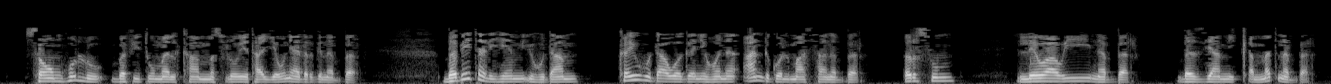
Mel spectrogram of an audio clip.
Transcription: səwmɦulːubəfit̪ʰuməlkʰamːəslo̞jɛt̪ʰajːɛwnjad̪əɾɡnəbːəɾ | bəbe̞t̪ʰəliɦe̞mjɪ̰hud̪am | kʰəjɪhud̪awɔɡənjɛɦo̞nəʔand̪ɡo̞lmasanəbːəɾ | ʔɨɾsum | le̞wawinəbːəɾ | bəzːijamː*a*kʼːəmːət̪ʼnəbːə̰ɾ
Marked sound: incorrect: i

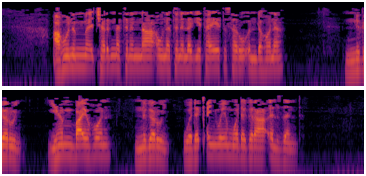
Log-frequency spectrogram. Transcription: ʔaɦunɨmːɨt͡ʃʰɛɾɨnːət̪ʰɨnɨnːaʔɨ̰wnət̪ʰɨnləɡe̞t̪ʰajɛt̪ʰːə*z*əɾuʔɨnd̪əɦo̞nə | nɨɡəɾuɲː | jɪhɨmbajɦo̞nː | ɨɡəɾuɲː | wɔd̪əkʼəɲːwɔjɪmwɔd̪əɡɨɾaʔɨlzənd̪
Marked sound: incorrect: s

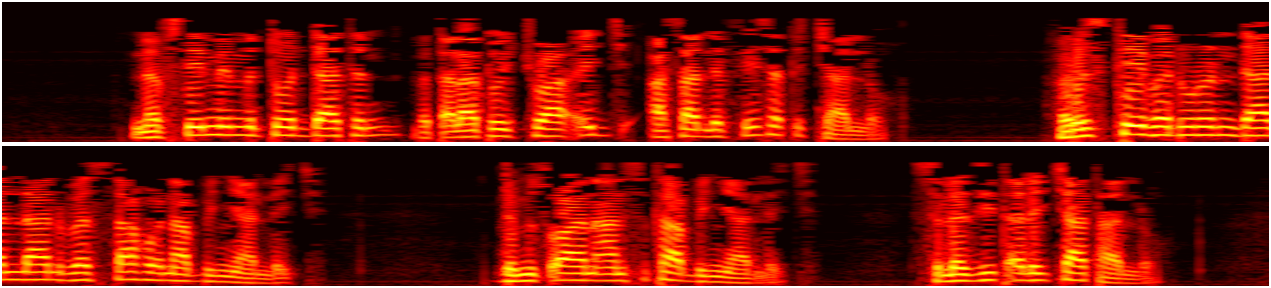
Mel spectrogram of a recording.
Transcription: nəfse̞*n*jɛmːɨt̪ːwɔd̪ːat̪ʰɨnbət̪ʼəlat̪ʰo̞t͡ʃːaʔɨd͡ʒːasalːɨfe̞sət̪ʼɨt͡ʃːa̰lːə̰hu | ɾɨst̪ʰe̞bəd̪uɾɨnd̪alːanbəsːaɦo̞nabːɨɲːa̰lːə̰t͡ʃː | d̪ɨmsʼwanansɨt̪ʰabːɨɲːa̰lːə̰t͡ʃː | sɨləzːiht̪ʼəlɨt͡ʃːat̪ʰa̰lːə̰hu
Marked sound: incorrect: m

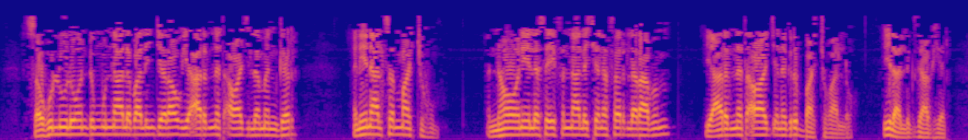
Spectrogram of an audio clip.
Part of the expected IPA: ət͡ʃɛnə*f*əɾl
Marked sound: correct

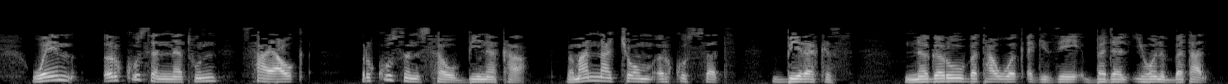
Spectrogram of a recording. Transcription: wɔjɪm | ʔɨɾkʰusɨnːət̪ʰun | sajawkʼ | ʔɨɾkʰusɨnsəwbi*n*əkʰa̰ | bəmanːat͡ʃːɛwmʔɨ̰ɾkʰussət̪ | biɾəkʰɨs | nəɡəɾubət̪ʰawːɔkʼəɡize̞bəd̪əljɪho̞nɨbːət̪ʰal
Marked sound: correct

